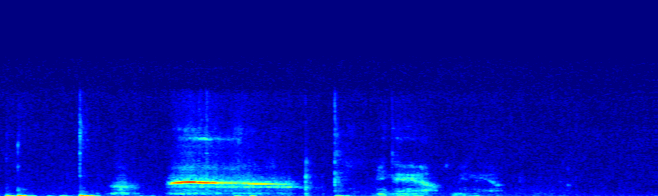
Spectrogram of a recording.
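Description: A man whistling one short note that falls slightly in pitch, about two seconds in. Quiet muttering comes before and after it.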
